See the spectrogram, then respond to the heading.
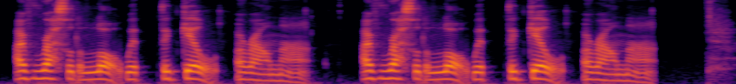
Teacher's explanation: uses a glottal stop at the end of the word that, even though she's not connecting to another word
